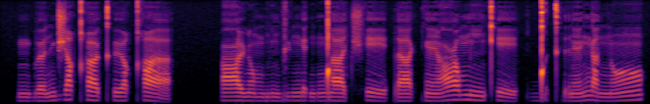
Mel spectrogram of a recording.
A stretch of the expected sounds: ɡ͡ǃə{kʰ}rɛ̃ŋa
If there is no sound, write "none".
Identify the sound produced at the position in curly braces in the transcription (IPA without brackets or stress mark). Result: kʰ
